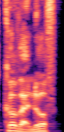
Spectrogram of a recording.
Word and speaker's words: Kovalev: Kovalev, ça se prononce Kovalov. EV en, russe, c'est off. – Fait que c'est Kovalov.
